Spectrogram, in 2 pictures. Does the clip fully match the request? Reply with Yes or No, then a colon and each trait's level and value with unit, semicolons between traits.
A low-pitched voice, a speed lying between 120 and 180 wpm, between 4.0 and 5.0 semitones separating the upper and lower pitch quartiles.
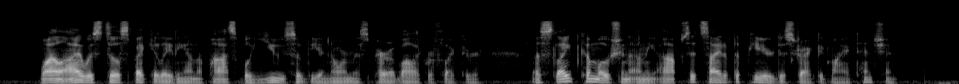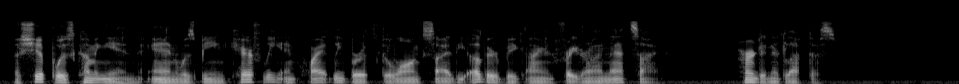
Yes: very low, 75 Hz; average, 165 wpm; average, 4.4 semitones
